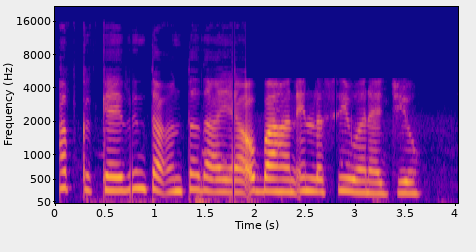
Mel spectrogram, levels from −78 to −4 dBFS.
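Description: Speech clip with a gap between chunks at 0.76, 1.78 and 2.80 s: hard-edged 21 ms silences recurring every second, seen as flat-line holes in the waveform and blank vertical stripes on a spectrogram. From 1.91 s the sound turns duller with no pause and little level change, the likely result of the input switched to a poorer device. Nothing above 4.7 kHz survives, and a faint new noise floor appears, so the spectrogram shows a sharp ceiling.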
